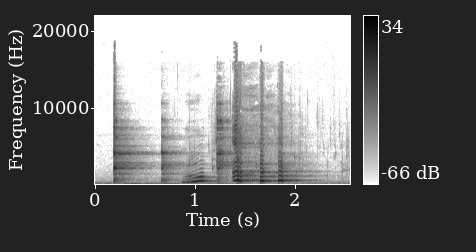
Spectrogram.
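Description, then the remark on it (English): Wine is poured into a glass: a few bright, ringing glass clinks and a short rising tone as the liquid fills, with several quick chimes near the end and faint background murmur. “pour it up.”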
